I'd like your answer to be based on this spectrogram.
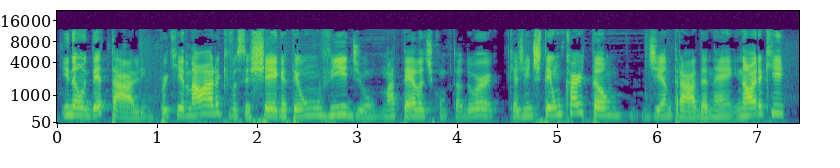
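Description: This guest, a Brazilian woman with a Brazilian Portuguese accent, shares a travel story casually at a brisk clip with hardly any pauses. Her medium-pitched voice is fairly bright, and she laughs a lot, acts out dialogue and tosses in tag questions.

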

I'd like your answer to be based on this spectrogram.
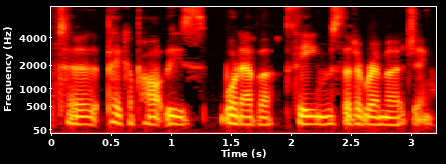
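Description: A woman co-hosts a casual workplace podcast, talking earnestly and frequently restarting her sentences. Her very deep voice is level and a bit bright, at a moderate pace, with no echo.

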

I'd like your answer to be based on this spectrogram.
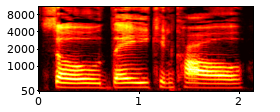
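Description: A woman's voice: fairly low pitch, completely flat delivery, extremely slow, mellow, clear, resonant tone, no room sound, clean studio sound. A woman in her thirties telling a family story on her podcast in a chatty, conversational way, turning to ask listeners questions. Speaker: podcast host, mother. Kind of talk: casual storytelling monologue.

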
